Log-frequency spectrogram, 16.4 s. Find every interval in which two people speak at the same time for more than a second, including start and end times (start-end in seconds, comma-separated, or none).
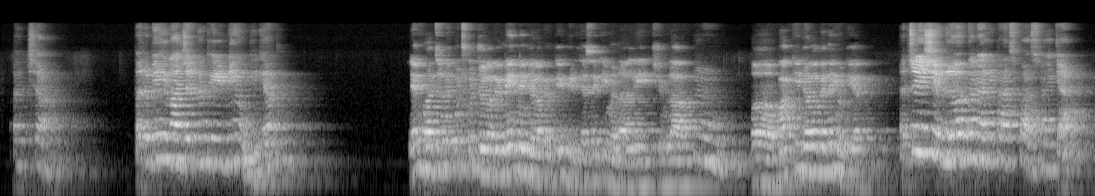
none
